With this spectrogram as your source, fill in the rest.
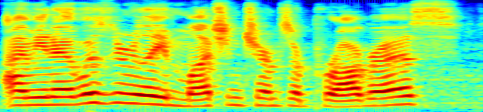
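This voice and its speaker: A man's voice: high voice, fairly quick, fairly bright tone. A young man hosting a gaming channel, chatting casually and hesitantly with many fillers and restarts. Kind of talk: casual game commentary outro.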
